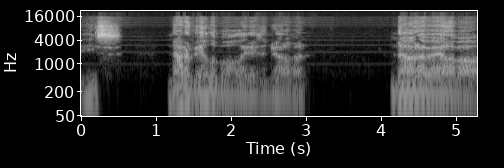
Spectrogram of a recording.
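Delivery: low, soft, creepy, eerie voice. Show host telling the audience a guest is unavailable, in a low, creepy voice. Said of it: "I don't know why I'm speaking in such a low, creepy voice".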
